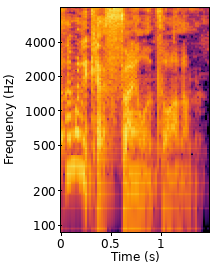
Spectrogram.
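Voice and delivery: interrupting player. Acted. Player interrupts the villain's monologue, low and deadpan. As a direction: drop the drama and announce an action.

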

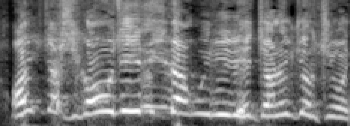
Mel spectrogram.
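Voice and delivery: angry yell. Retold or imitated. Gyeongsang man yells at the pestering Chungcheong man, loud mock anger. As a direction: bark it out like a hot-tempered Gyeongsang man.

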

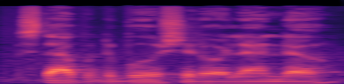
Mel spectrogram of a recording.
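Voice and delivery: hammed-up baby talking from the belly. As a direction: voice the unborn baby, low and hushed. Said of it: "That's what the baby said".

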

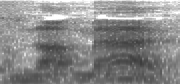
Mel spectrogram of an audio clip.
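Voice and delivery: ordinary delivery

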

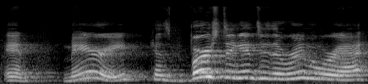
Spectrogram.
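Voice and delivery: normal talking voice

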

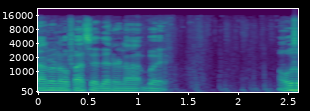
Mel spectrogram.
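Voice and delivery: ordinary delivery

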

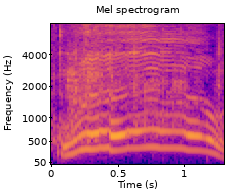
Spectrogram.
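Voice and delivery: very high joyful woo; whooping cheer. Acted. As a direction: cheer wildly as you zoom by. Fergus flies past cheering.

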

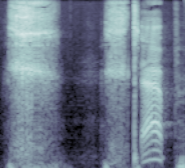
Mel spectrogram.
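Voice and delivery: "step." with a hissed slurpy lateral at the start; "step." begun with a voiceless lateral hiss; slurpy barred L. Shown as a demonstration. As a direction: blow air out past the tongue side on "step.". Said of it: "pronounced as a slurpy L".

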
